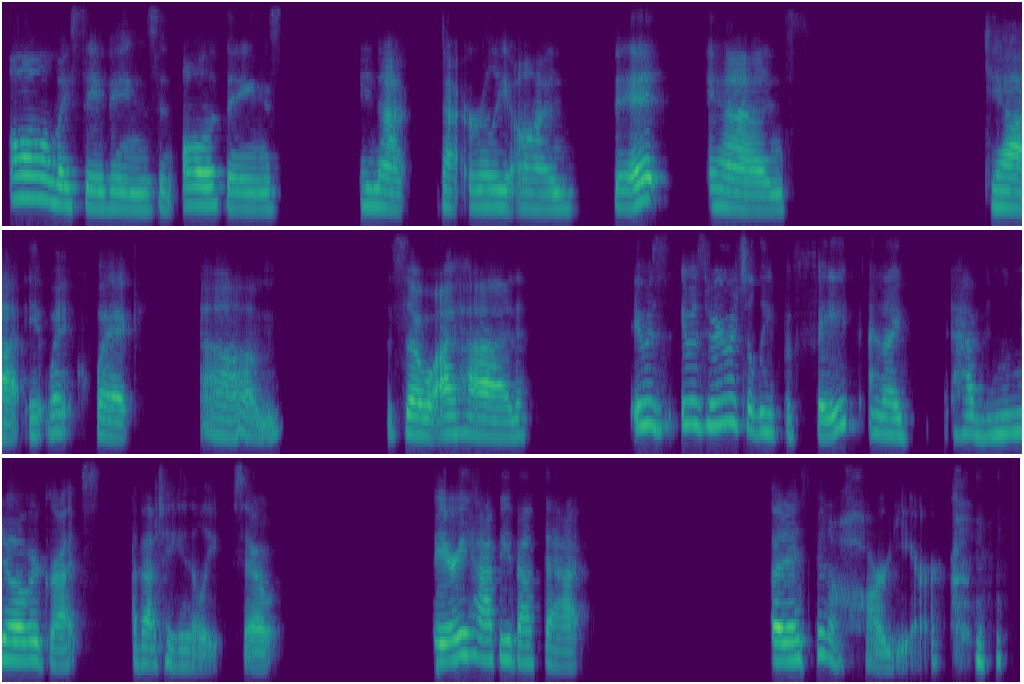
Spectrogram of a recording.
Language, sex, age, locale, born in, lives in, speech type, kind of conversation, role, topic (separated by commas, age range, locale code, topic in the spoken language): English, female, 35-39, en-US, United States, United States, conversation, advice, user, How can I build a simple budget and emergency fund to handle unexpected expenses?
